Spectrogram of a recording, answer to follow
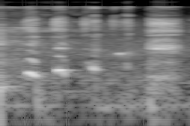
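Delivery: a high, breathless little laugh; teasing laugh. Acted. Wife teasing her husband in front of his mother, a breathy laugh. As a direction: laugh it off, airy and sly.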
